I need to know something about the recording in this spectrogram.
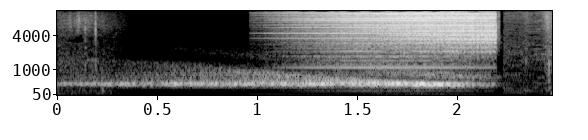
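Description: A horror-film scare sting: a sustained synthesized tone swelling steadily louder, joined about halfway by a shrill, bright high layer, building to a sudden peak.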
